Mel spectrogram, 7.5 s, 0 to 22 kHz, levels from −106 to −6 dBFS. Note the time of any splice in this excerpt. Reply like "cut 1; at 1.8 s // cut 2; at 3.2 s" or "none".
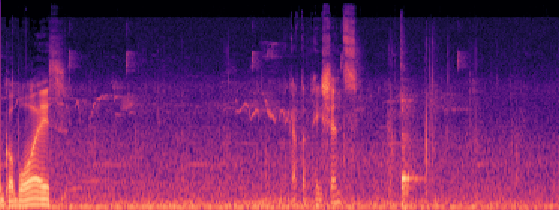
none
